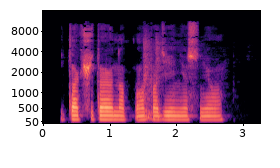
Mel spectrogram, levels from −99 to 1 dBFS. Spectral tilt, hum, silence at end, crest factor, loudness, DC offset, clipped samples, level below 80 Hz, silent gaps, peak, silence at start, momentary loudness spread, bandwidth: -5.5 dB/octave; none; 0.55 s; 18 dB; -23 LUFS; under 0.1%; under 0.1%; -68 dBFS; none; -6 dBFS; 0.25 s; 10 LU; 11.5 kHz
